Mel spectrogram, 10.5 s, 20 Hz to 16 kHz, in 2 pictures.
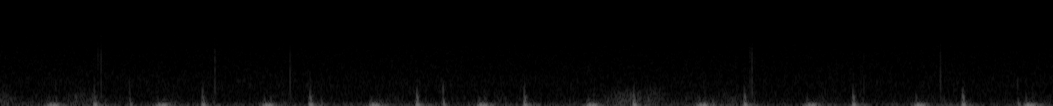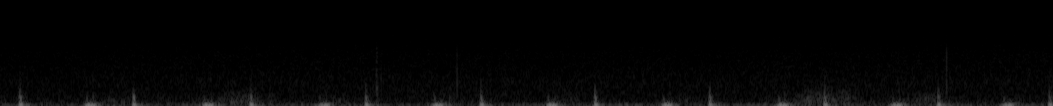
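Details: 22-year-old woman's strong, rapid thumping heartbeat, about 107 per minute, with slow breaths while trying to calm down to sleep; deep breaths didn't help; body shaking with each beat; heavy rain behind; forceful palpitations.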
